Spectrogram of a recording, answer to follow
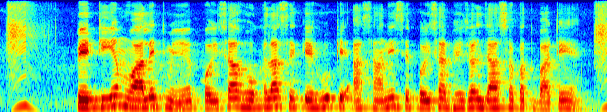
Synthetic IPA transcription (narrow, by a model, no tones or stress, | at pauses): peʈiemʋaleʈmepəɪsaɦokʰlasekeɦukeʔasanisepəɪsabʱed͡ʒəld͡ʒasəkət̪baʈe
